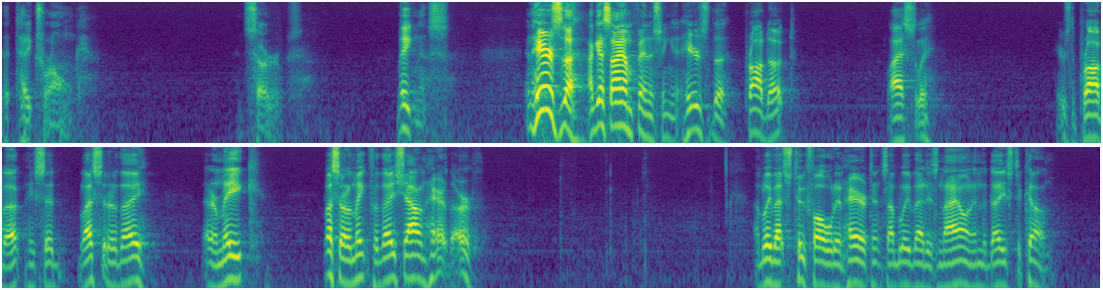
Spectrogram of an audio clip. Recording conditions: large echoing room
